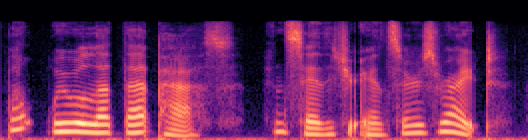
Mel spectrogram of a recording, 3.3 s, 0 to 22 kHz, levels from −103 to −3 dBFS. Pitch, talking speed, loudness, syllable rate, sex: 210 Hz, 235 wpm, -18 LUFS, 4.9 syllables/s, female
